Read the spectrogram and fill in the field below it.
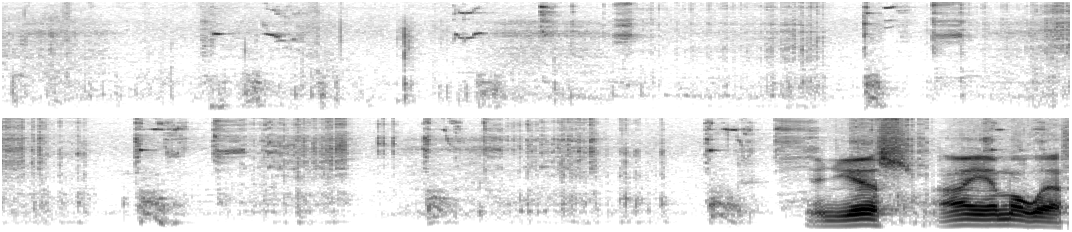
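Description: Scissors snip and cut through paper.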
